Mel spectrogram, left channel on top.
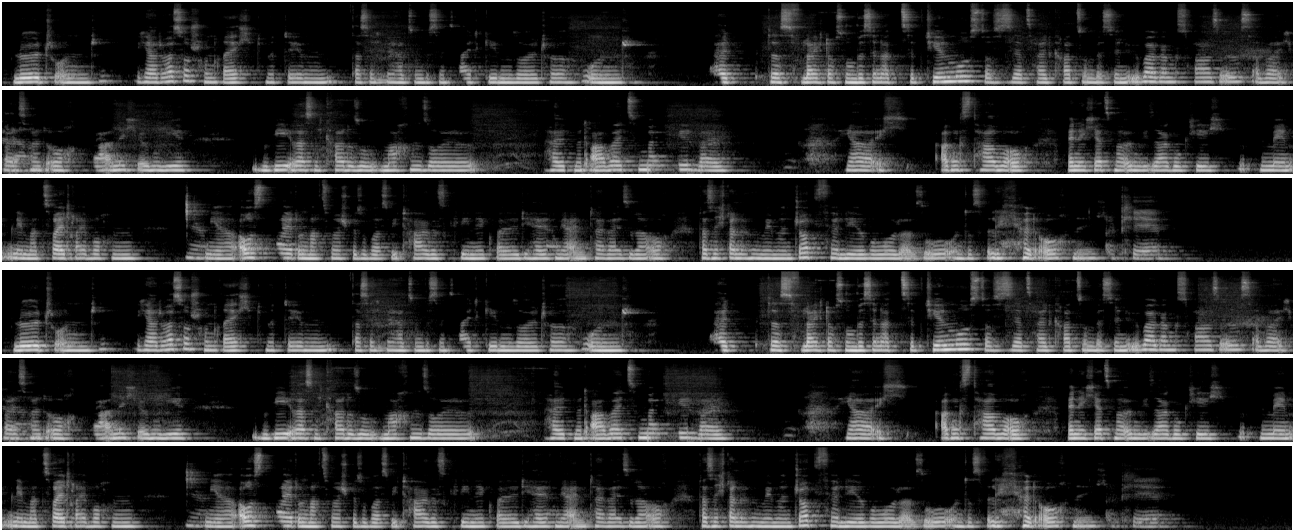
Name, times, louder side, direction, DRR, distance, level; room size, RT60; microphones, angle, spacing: voice 1, 0.1-1.1 1.3-6.3 7.1-7.3 7.7-14.8 15.4-17.7 18.3-20.2 20.7-21.9 22.3-27.2 27.8-32.5 32.8-36.8, right 1 dB, 5° right, 11 dB, 0.4 m, -18 dB
sound 1, 3.6-4.3 5.6-6.5 7.5-8.8 10.0-11.2 11.9-13.1 13.9-15.0 15.8-16.7 17.6-18.6 19.5-20.2, right 2 dB, 85° right, 4.7 m, -46 dB
voice 2, 12.9-13.3 18.7-18.9 27.6-27.9 31.3-31.4 36.9-37.4, left 3 dB, 80° left, 6 dB, 1.2 m, -29 dB
12.5 x 4.8 x 5.7 m, 0.64 s
head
